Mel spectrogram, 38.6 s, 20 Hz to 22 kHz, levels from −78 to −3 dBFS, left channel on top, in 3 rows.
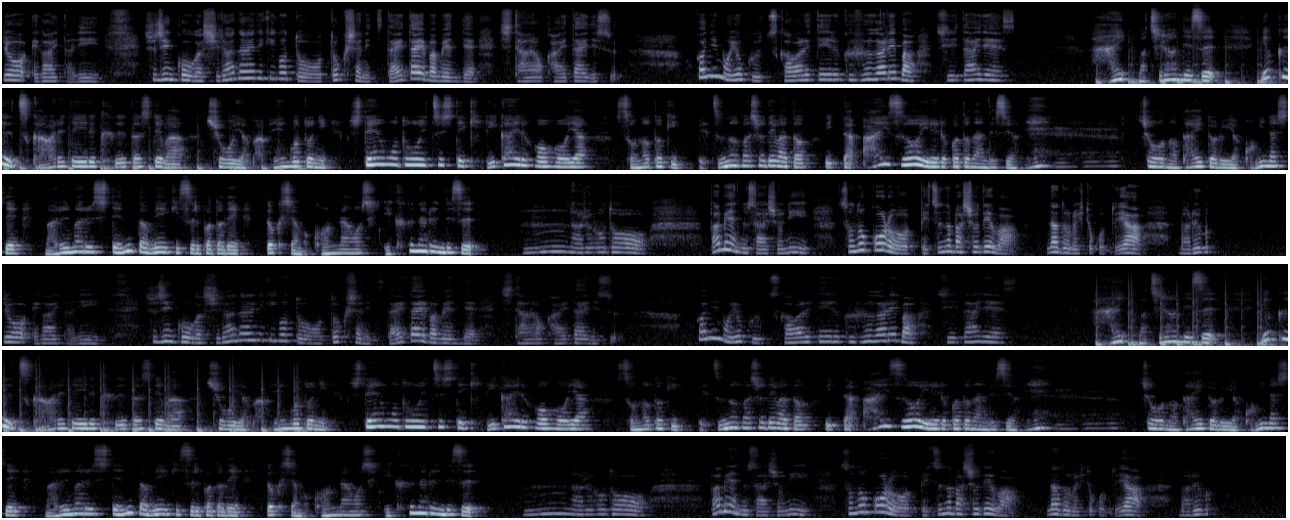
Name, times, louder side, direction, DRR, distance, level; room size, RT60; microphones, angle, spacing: voice 1, 0.0-10.1 23.1-24.0 30.9-35.9 36.2-37.8, left 4 dB, 60° left, 0.9 m, -38 dB
voice 2, 10.9-18.7 19.1-23.3 24.2-25.9 26.1-30.5, left 2 dB, 30° left, 0.5 m, -29 dB
sound 1, 10.9-16.0, right 3 dB, 40° right, 0.5 m, -40 dB
10.5 x 4.0 x 4.3 m
head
